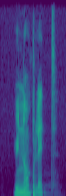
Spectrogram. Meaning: purchase
- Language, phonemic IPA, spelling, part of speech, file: French, /ɑ̃.plɛt/, emplette, noun, Fr-emplette.ogg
